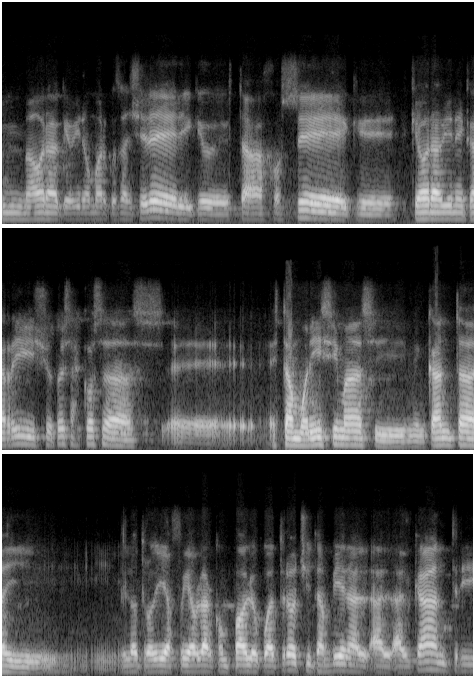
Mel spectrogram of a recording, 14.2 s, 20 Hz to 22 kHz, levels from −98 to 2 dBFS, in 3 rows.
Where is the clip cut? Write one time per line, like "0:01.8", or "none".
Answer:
0:04.0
